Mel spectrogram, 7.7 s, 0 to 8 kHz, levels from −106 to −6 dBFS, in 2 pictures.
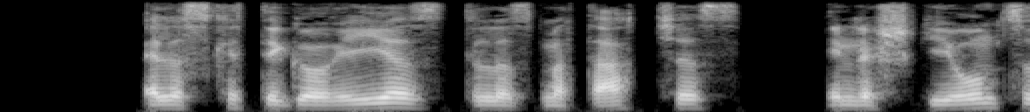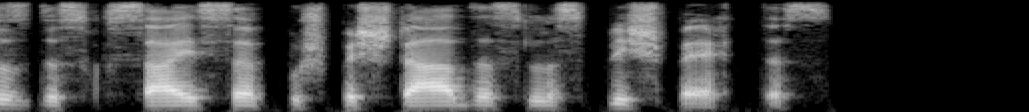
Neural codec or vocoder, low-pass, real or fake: none; 7.2 kHz; real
